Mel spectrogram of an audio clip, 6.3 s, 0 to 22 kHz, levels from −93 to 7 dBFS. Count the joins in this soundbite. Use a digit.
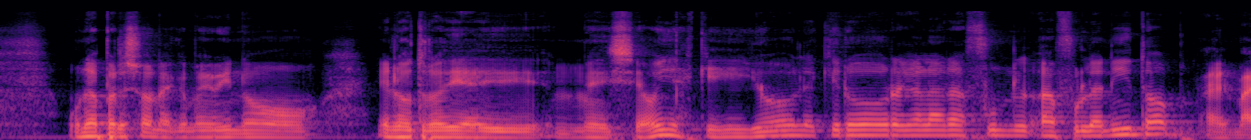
0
